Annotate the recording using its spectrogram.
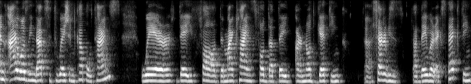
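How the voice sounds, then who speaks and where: In a Polish accent, a woman talks fairly slowly with a fairly high pitch. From Poland. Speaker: change and transition coach. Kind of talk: interview.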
